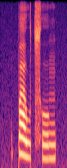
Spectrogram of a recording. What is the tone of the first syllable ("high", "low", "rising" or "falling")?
falling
